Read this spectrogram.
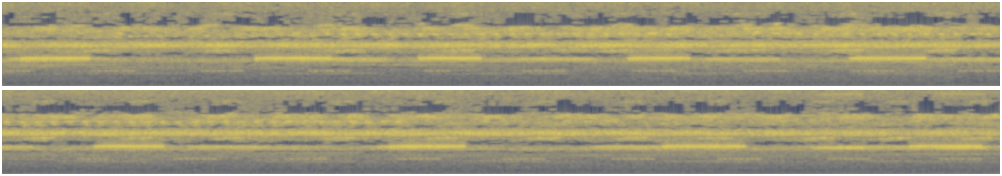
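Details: Crickets chirping in a park on an evening, a dense layered chorus: high steady shrill trills with brief gaps, plus a lower pulsed chirp repeating roughly twice a second underneath, over a faint low background hum.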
